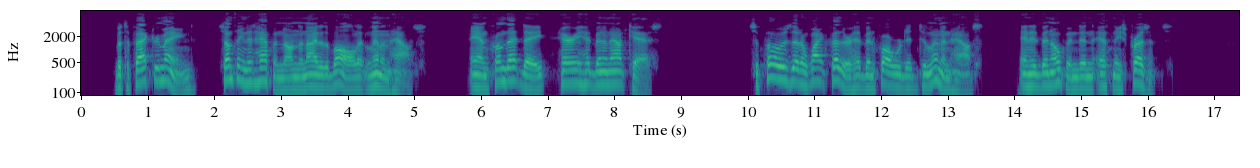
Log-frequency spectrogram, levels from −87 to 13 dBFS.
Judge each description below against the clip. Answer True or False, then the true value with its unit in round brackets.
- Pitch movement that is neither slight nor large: False (6.1 semitones)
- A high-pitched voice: False (145 Hz)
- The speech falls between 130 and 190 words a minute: True (150 wpm)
